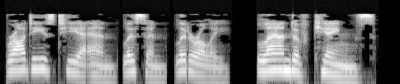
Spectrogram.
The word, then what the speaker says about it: Rajasthan: Rajasthan, Hindustani pronunciation, Radiz Tn, listen, literally, land of kings, is a state in northern India.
